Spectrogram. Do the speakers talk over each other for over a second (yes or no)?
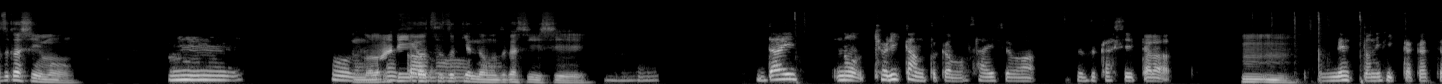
yes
